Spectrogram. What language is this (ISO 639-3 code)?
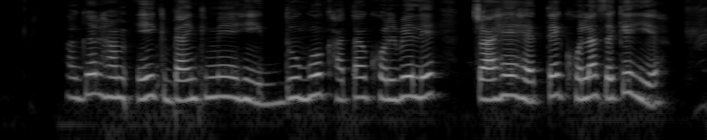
mag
